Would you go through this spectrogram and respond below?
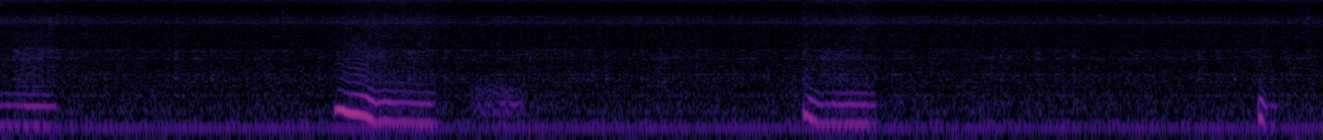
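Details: Domestic cat snoring while asleep indoors: three short nasal snores with a squeaky, falling tone, spaced about four to five seconds apart, over a steady low electrical hum in a quiet room.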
